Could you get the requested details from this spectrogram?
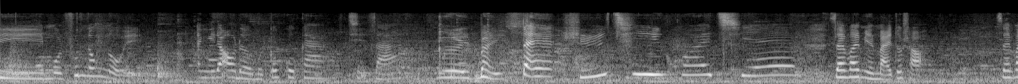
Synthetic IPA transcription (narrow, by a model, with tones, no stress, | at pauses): i˨˩mo˨˩t̚fu˦˥t̚nə˧wŋ͡mno˧˩j | ʔa˧jŋḭ˧˥ɗa̰ː˧˥ʔɔ˧˩ɗəː˨˩mo˨˩kə˦˥wŋ͡m̚ko˧kaː˧ | t͡ɕḭ˧˨zaː˨˦ | mɨ˨˩əjɓə˧˩jt̪ɛ̰˧˥ | sɨ˨˦t͡ɕi˧xwaː˧jt͡ɕi˧˦n | zaː˧˦va˧jmi˨˩ənmaː˧˩jt̪o˧jsɔ˧˦ | zaː˧va˧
